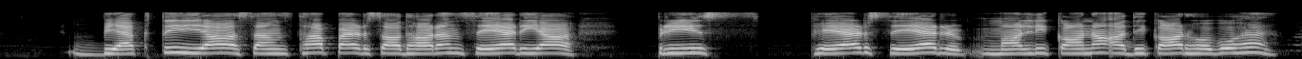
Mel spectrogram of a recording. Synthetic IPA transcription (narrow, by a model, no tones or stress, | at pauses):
bjəkt̪ijasə̃nst̪ʰapəɾsaːd̪ʱaːɾənseːəɾja | pɾiːs | pʰeːəɾseːəɾmaːlikaːnaʔɐd̪ʱɪkaːɾɦoːboɦɛː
